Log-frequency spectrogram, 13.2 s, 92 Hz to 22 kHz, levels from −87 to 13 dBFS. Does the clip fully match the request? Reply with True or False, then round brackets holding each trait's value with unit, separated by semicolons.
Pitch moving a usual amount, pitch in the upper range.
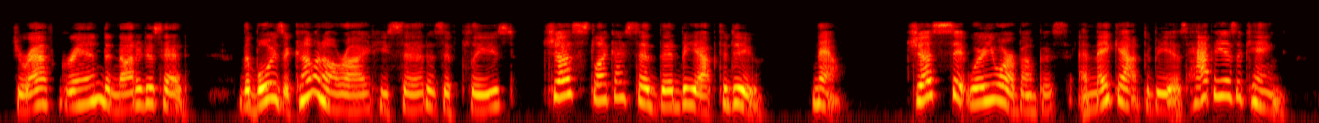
False (6.9 semitones; 230 Hz)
